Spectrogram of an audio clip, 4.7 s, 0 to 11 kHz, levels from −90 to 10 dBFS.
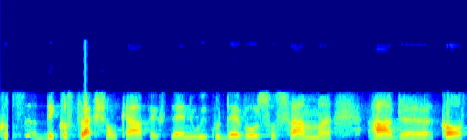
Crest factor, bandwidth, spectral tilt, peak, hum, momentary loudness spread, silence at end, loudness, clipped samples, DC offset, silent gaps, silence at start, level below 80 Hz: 22 dB; 8 kHz; -5.5 dB/octave; -2 dBFS; none; 11 LU; 0 s; -24 LUFS; under 0.1%; under 0.1%; none; 0 s; -72 dBFS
